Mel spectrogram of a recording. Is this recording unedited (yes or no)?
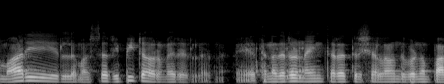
no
